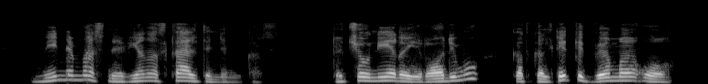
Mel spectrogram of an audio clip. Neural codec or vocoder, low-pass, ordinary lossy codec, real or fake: codec, 44.1 kHz, 3.4 kbps, Pupu-Codec; 7.2 kHz; Opus, 24 kbps; fake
